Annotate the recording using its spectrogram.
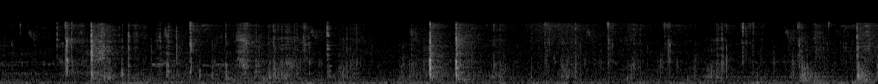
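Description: Metal spoons and forks clicking and scraping on plates as two people eat, with irregular clinks, the sharpest about four seconds in, and some chewing.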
